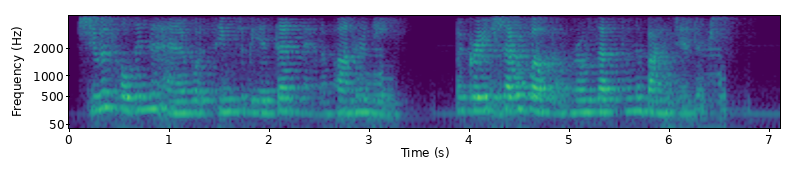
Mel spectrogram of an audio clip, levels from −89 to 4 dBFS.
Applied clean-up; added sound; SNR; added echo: neural separator model SepFormer DNS4.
